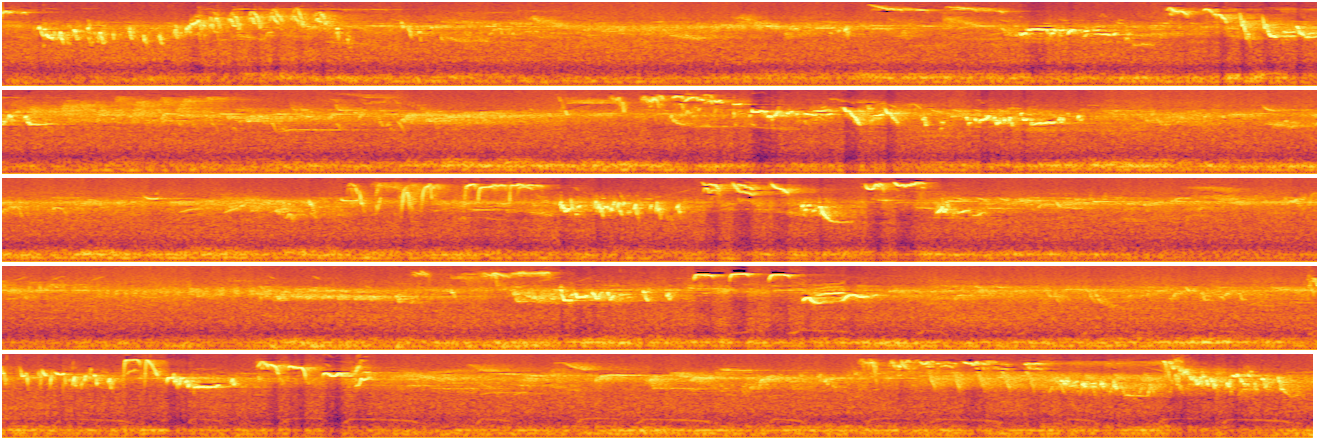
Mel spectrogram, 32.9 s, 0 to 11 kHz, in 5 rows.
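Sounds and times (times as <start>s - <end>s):
several birds singing: 0.0s - 32.8s.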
